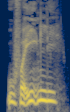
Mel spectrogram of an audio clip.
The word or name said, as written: uforenelig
